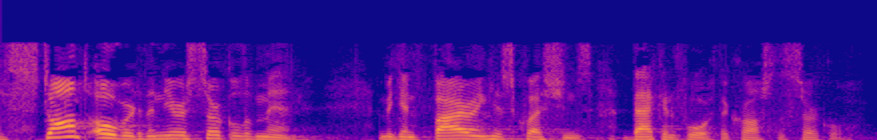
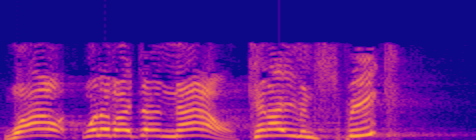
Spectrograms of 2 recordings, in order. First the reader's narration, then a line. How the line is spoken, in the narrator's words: Suddenly he shouted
